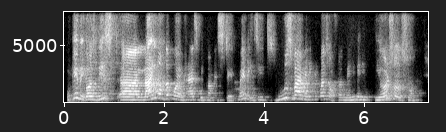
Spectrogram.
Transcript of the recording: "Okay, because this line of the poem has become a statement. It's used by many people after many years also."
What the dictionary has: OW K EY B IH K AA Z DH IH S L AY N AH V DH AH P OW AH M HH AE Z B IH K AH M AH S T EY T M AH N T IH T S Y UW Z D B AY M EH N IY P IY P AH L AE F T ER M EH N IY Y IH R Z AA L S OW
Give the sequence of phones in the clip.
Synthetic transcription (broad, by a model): OW K EY B IH K AA Z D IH S L AY N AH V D AH P OW AH M HH AE Z B IH K AH M AH S T EY T M AH N T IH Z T Y UW Z D B AY M EH N IY P IY P AH L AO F T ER M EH N IY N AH R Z AA L S OW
